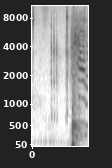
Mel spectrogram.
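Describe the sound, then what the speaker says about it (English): A short Minecraft cat meow rises suddenly after faint quiet sounds, fairly close and clear. "I just heard a meow."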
